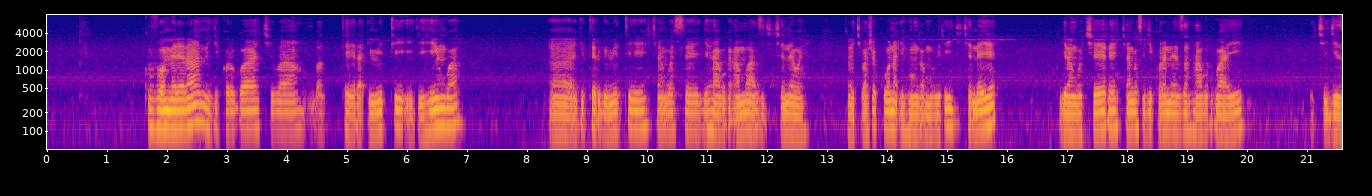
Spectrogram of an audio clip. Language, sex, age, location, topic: Kinyarwanda, male, 36-49, Musanze, agriculture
